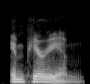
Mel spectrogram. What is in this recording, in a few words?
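"imperium", American English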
